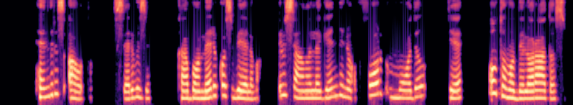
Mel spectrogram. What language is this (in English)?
Lithuanian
